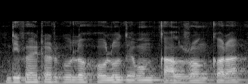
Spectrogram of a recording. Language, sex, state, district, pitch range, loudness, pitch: Bengali, male, West Bengal, Cooch Behar, 100-110 Hz, -18 LUFS, 100 Hz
